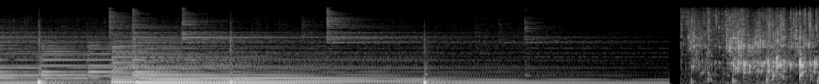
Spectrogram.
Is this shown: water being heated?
yes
